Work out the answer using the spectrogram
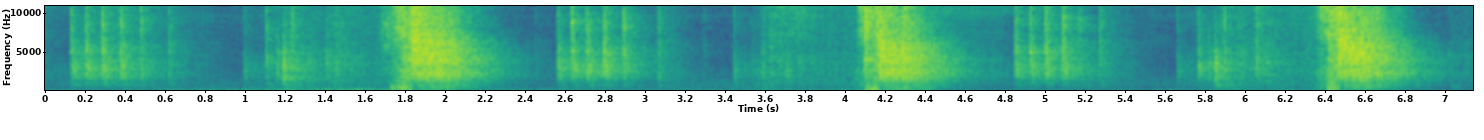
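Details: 2004 Suzuki RM-Z250 after rebuild with new crank, bearings and top end: three hard kicks about two seconds apart, sharp whoosh and thud, never catches; kick-start cranking, no start, same problem as before teardown, cause unknown.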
